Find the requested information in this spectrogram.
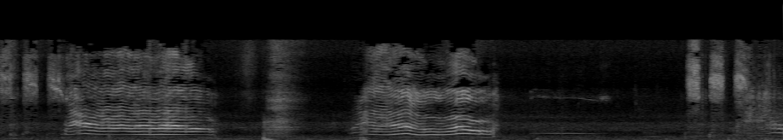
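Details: Loud, cheeky stray cat met on the street gives two long drawn-out meows, each about a second long, with wavering rich harmonics; brief clicks and handling noise between and after the calls.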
